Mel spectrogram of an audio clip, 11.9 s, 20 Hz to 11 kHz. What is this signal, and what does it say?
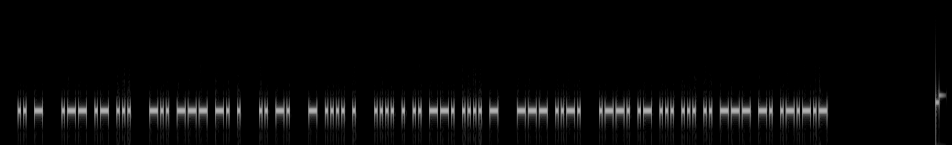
Morse code, heard as a keyed tone, about 34 wpm, 700 Hz. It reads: IT WAS DONE IN THE HEIGHT OF PASSION.
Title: Sentences from Top 1600 Words 35wpm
